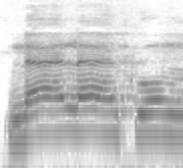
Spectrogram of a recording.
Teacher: Nalakum idgham mislain, mim mati bertemu mim, juga dengungkan 2 harakat di situ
